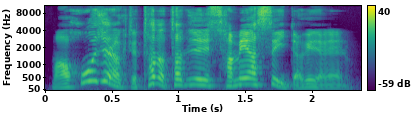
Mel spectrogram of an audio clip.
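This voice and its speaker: A young man from Japan talks to himself in a seated reaction stream, muttering and letting out frequent exclamations. His pitch sits a little high and swings widely from low grumbles to sudden high yelps. He is close on a desk mic in a room at home. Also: wildly swooping pitch, racing. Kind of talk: live reaction commentary.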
